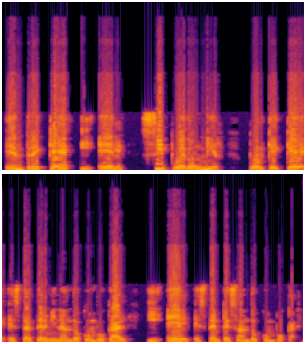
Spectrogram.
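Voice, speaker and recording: A woman's voice: medium pitch, takes it slowly, a little mellow. A woman teacher giving a methodical lesson, patiently explaining step by step and counting syllables aloud one by one. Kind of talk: slow, methodical class lecture.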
